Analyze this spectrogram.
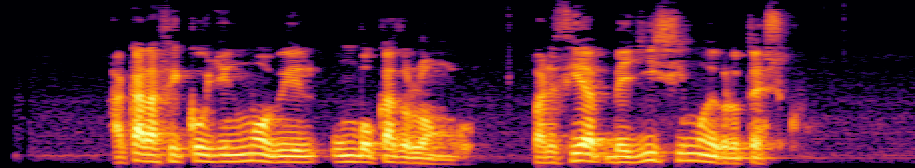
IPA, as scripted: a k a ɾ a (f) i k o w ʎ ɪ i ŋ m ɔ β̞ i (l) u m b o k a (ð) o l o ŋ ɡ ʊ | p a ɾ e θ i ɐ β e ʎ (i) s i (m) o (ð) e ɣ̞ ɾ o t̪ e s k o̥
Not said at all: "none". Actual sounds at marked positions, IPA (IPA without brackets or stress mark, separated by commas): f, l, ð, i, m, none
